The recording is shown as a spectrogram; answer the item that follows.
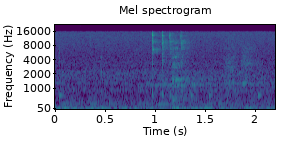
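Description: Near silence with a quick run of about four faint, sharp clicks about a second in.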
